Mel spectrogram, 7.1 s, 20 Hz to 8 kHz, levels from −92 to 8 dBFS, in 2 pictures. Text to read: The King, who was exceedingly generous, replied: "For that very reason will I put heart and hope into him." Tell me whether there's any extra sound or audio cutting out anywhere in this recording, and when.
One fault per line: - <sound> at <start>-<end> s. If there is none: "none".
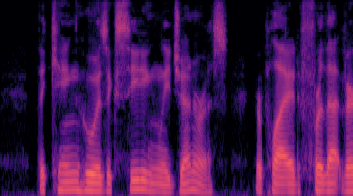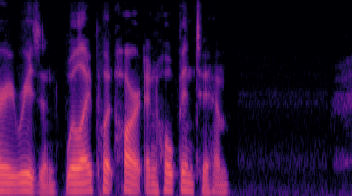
none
